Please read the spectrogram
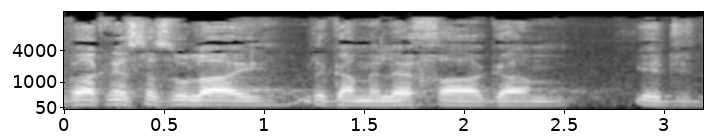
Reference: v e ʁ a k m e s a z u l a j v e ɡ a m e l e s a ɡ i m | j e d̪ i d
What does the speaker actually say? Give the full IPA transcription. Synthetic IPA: v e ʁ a k n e s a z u l a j z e ɡ a m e l e χ a ɡ a m | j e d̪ i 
